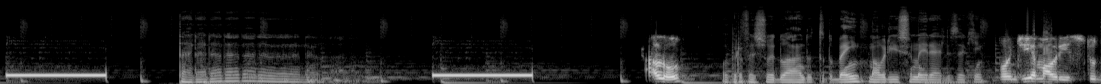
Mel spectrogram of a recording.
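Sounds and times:
ringback tones from an outgoing telephone call: 0.0s - 1.1s, 4.4s - 5.4s
wavering vocal sound: 1.8s - 3.8s
speech: 1.8s - 3.9s, 6.5s - 11.0s.

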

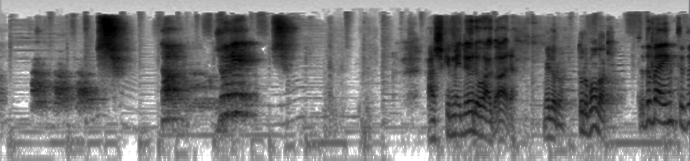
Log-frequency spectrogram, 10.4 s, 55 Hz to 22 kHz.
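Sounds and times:
dog barking outside: 0.5s - 1.9s, 2.6s - 3.9s
speech: 1.1s - 4.2s, 6.4s - 10.3s.

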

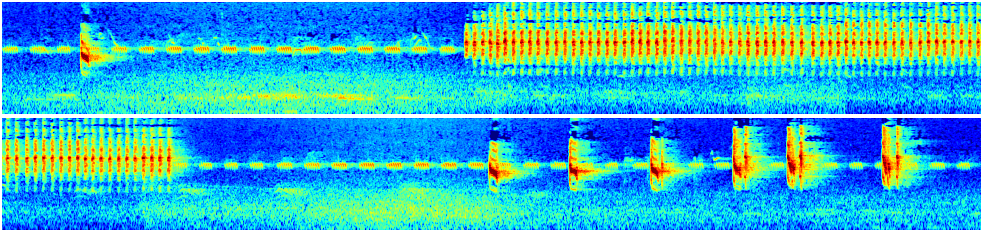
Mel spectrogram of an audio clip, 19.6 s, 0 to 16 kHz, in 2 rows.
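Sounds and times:
steady pulsing insect chorus: 0.0s - 19.5s
bull-headed shrike sharp territorial autumn call: 0.4s - 1.3s, 2.4s - 11.7s, 14.7s - 19.0s.

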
